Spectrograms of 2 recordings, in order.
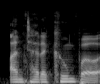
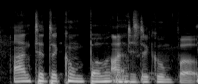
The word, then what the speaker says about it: Antetokounmpo: basketball and stuff, I used to see like Antetokounmpo, and I was wait, what the, like, that's a tongue twister.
